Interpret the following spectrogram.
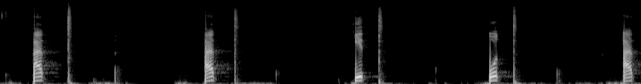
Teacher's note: Contohnya tadi misalnya huruf ta, dia akan terhenti dulu suaranya at, terhentikan ketika makhrajnya nempel at, nggak ngalir kan, tertahan kan suaranya, baru keluar percikan nafasnya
